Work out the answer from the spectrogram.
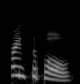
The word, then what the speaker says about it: principal: word the word is principal can we say that principal pull you see that syllable at the ending yes it's not path it is what pull so say principal principal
